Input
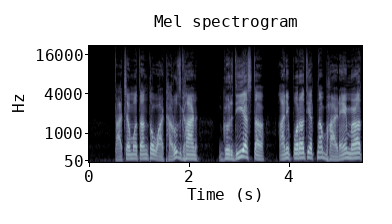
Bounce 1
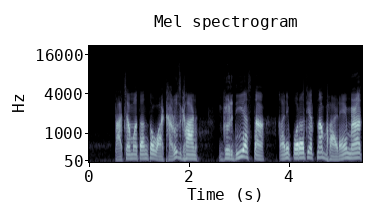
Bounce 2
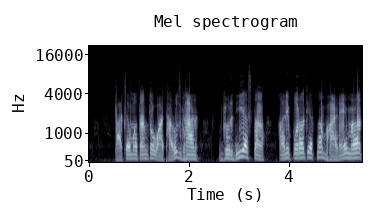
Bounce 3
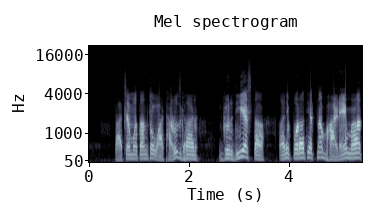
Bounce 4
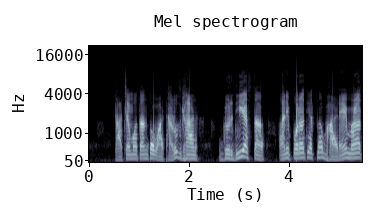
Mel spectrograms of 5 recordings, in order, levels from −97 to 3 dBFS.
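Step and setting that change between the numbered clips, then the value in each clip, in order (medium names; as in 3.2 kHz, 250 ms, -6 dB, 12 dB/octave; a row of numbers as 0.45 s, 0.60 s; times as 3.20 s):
step-sequenced low-pass, rate: 2.1 Hz, 11 Hz, 4.3 Hz, 7 Hz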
